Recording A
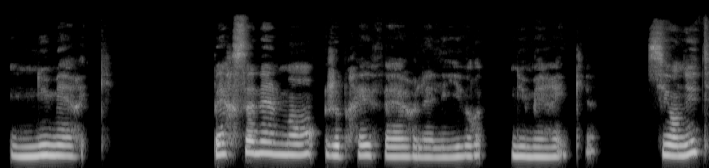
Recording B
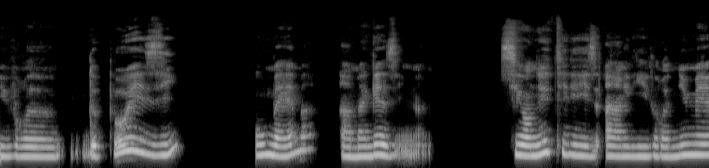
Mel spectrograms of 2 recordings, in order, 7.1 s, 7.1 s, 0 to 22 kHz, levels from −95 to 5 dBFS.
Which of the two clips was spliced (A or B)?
B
